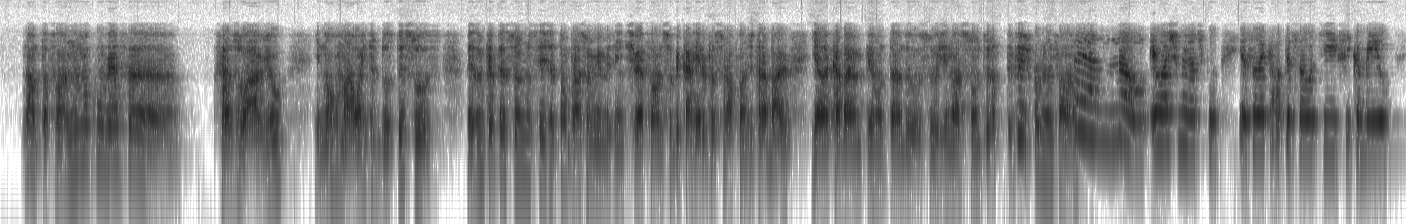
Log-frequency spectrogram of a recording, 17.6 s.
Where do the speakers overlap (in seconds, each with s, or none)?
none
